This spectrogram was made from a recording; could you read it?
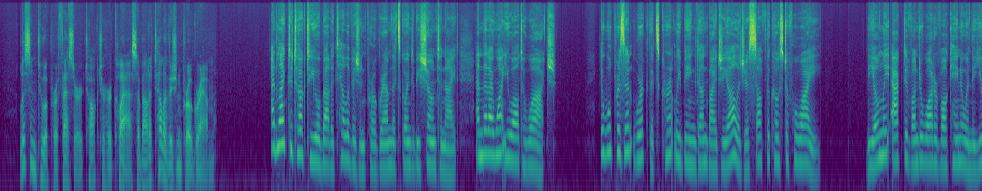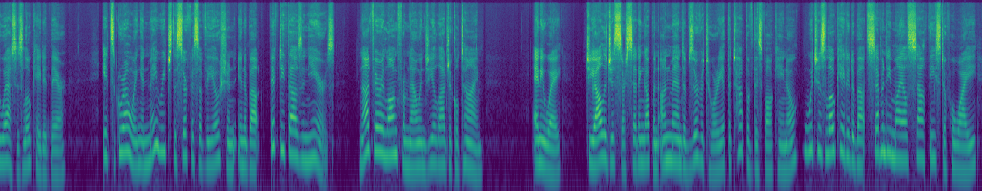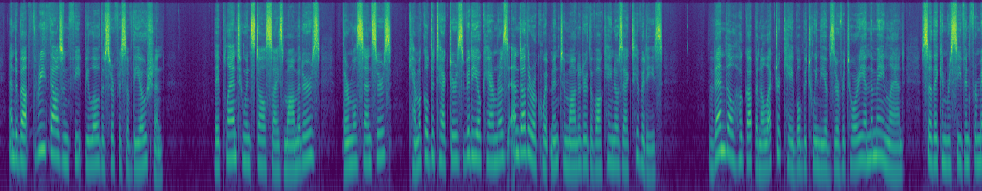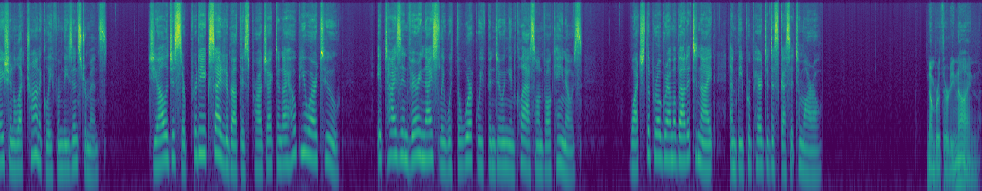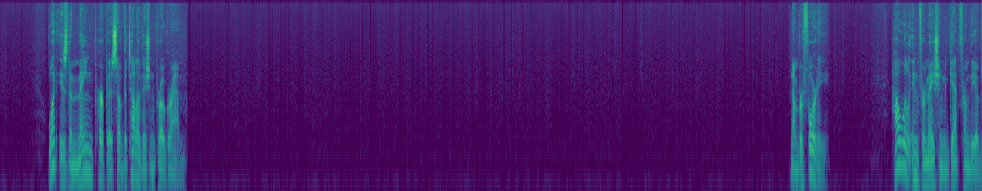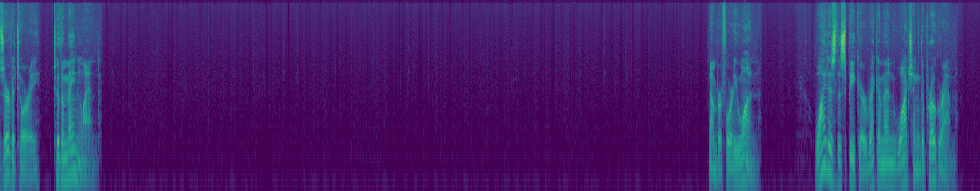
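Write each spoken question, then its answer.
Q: What is the main purpose of the television program?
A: To show geologists' work setting up an observatory on an underwater volcano off Hawaii

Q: How will information get from the observatory to the mainland?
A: Electronically through an electric cable

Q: Why does the speaker recommend watching the program?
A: It ties in with the class work on volcanoes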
